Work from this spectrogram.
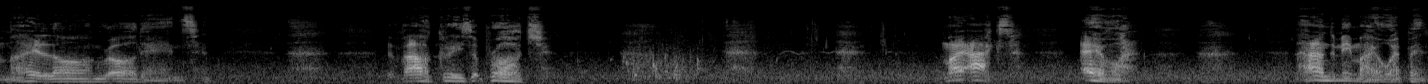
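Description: An actor playing a treacherous, unhinged Viking warlord in a game cutscene, taunting with sudden shouts. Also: male voice, animated, very slow, gravelly, long pauses, a little hiss or hum, exaggerated voice. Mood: dying. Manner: taunting, swings between low menace and shouting. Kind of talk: video game cutscene acting. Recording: music under dialogue.

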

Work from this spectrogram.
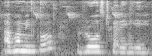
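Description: A woman's voice: fairly high pitch, steady tone, measured pace, noisy background. A woman with a Pakistani Urdu accent hosting a home cooking tutorial, talking viewers through each step in a chatty way. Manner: chatty, repeatedly points things out to viewers. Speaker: cooking channel host. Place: home kitchen.

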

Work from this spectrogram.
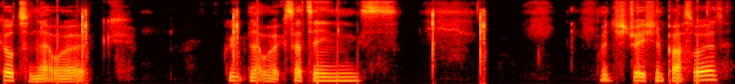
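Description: A man giving a casual step-by-step software tutorial, thinking aloud as he works. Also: mid-range voice, takes it slowly, creaky, long pauses, background noise.

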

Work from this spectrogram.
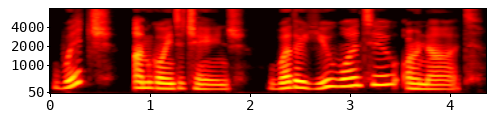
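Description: A woman's voice: medium pitch, big pitch swings, slow, darkish tone, no room sound, clean studio sound. A woman playing a young wolf-girl girlfriend in an intimate ASMR roleplay, affectionate, teasing and coaxing. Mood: fond teasing. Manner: cooing, playful, coaxing.

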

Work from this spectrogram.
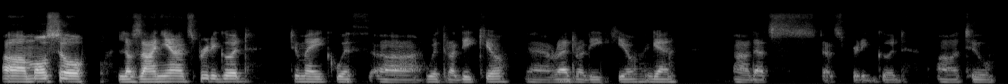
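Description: A young man with an Italian accent speaks very slowly in a relaxed video call chat. He pauses often and searches for words as a guest explaining recipes. He is heard through a webcam from a room at home. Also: medium pitch. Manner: hesitant, many fillers and restarts. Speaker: guest cook.

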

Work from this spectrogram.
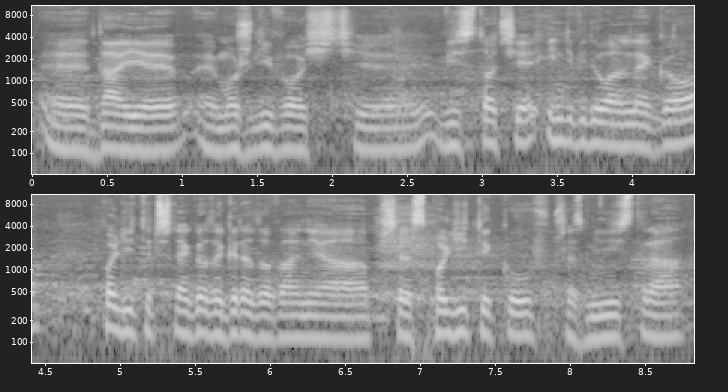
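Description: An older man, a member of parliament, answering interview questions haltingly and with many filler sounds. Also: mid-range voice, steady tone, a crowd in the background. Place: large indoor parliament hall. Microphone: handheld interviewer mic.

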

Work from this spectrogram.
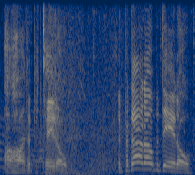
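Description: A man's voice: a little high, sing-song, normal speed, creaky, over music. A young man livestreaming a game, chatting casually with viewers and stuttering now and then. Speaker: gaming livestreamer. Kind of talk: casual livestream chat while playing. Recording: game sound mixed loud behind voice. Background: game gunfire and explosions.

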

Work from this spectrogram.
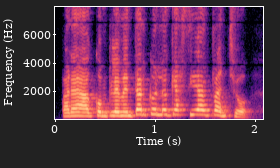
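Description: Chilean lady leading a radio play workshop on a video call, high voice, upbeat and encouraging. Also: fast talker. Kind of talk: directing an interactive workshop. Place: indoors at home, video call. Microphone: computer mic on video call.

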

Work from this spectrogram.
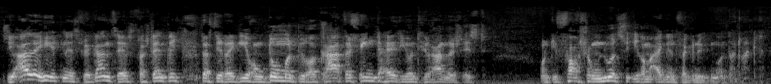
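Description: An actor playing a stern, exasperated government official in a radio play, lecturing in an emphatic, theatrical, rhetorical way. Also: male voice, mid-range voice, animated, fast, a little hiss or hum, natural voice. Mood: bitter, resigned. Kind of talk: German radio play acting.

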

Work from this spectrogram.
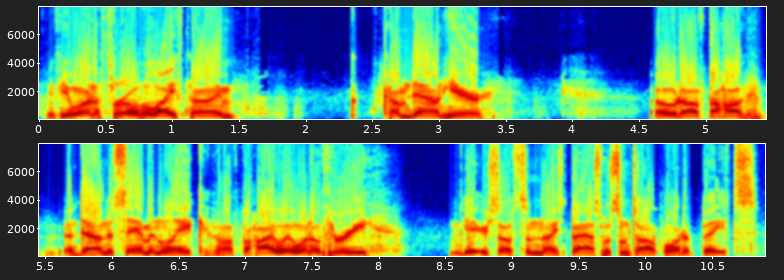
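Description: A young man vlogging from a small boat on a lake, narrating his fishing and getting loudly excited at every catch. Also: medium pitch, moderate pace, smooth, no room sound, low-quality recording. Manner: excitable, whoops and laughs at strikes.

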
